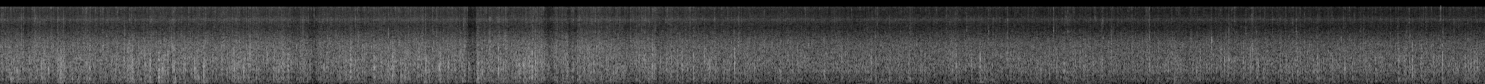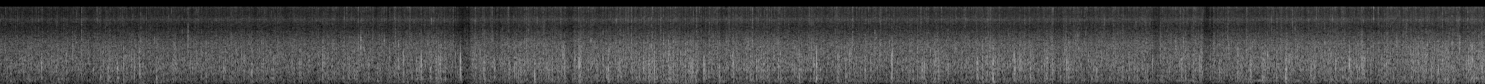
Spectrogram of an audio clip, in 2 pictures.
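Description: Heavy rain falling steadily on the palm-leaf thatch overhead and the surrounding forest, a dense even hiss of countless drops.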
